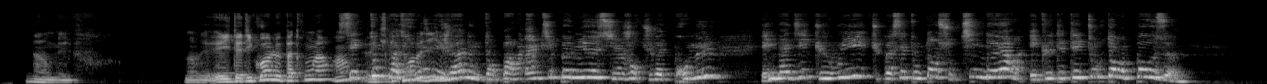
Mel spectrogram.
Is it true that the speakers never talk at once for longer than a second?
No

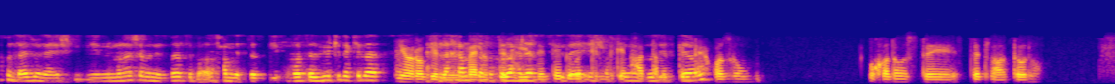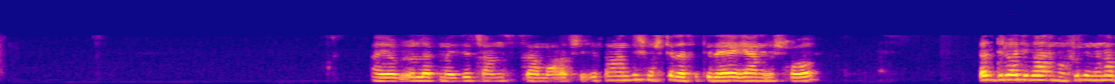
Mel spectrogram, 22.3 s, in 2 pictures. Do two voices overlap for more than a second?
Yes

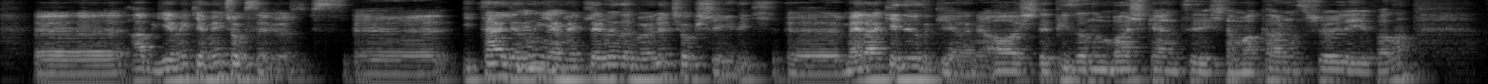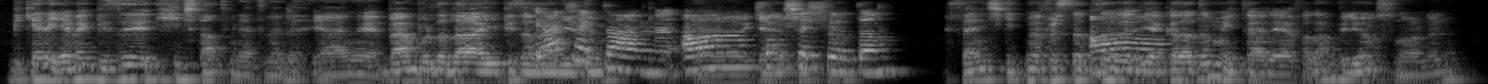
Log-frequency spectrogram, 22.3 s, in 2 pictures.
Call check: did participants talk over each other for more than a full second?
Yes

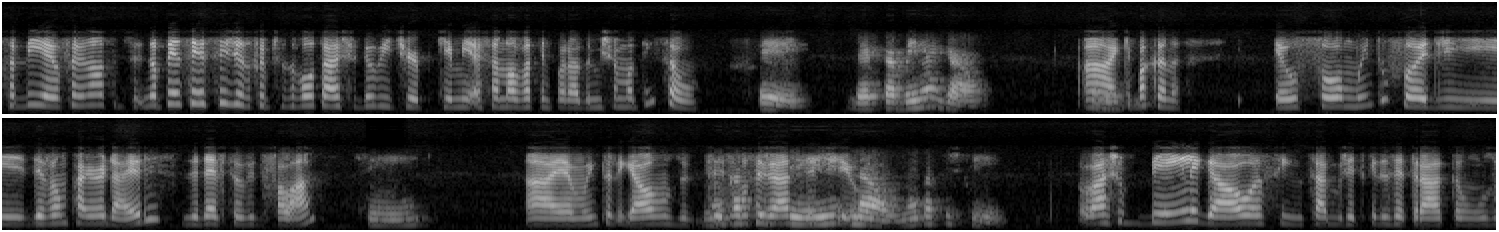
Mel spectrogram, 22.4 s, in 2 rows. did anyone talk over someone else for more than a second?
Yes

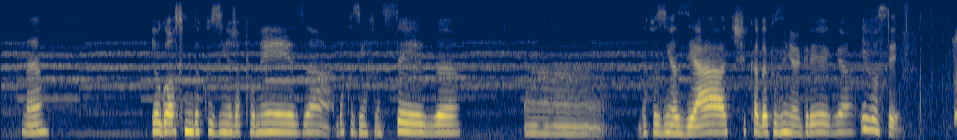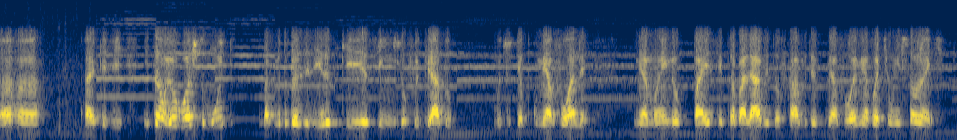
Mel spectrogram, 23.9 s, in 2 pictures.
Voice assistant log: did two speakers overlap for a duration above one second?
No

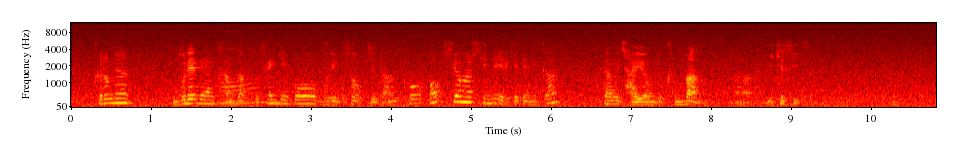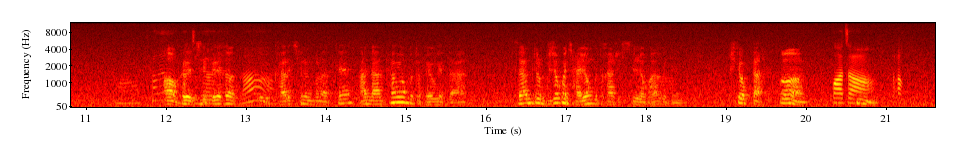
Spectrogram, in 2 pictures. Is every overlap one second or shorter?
No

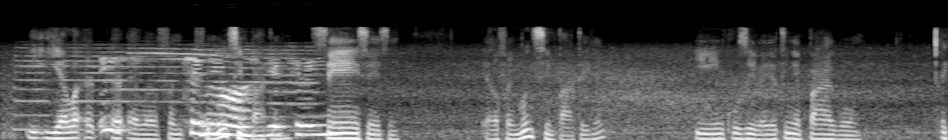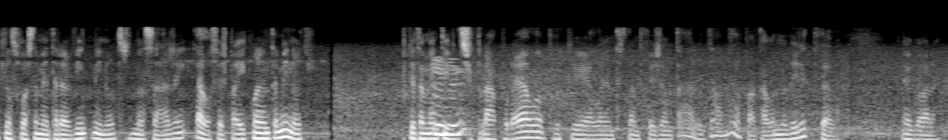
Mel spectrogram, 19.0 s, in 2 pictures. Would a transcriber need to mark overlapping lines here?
Yes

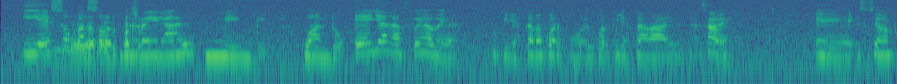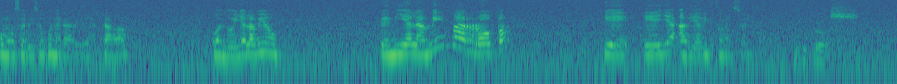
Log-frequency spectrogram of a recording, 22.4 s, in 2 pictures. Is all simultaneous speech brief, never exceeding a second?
No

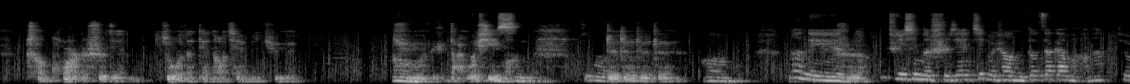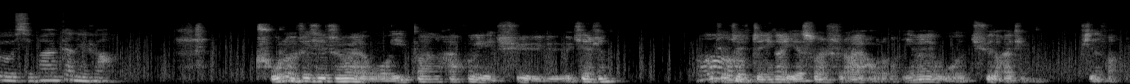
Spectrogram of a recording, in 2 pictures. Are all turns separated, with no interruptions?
No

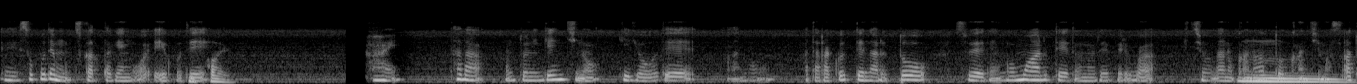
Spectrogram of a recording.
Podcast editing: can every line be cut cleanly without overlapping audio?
No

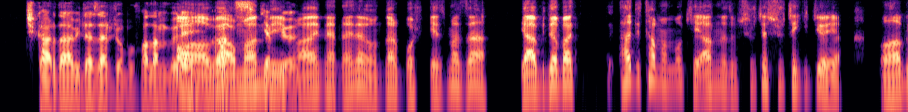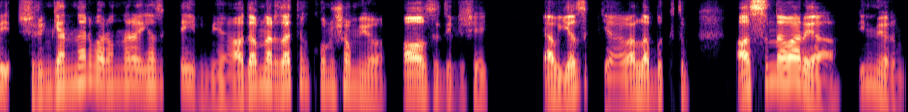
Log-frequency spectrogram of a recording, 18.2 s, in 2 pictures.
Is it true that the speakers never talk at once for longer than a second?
No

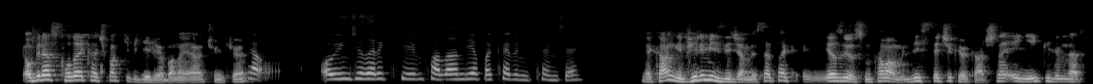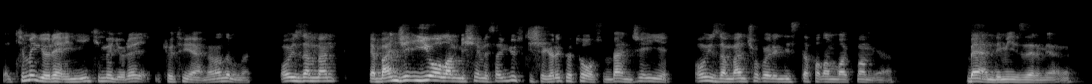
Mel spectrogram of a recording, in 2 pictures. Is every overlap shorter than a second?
Yes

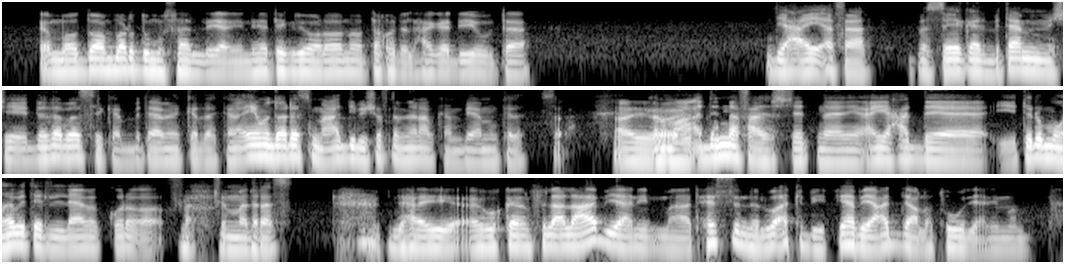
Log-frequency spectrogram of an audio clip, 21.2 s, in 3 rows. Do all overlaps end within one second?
Yes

